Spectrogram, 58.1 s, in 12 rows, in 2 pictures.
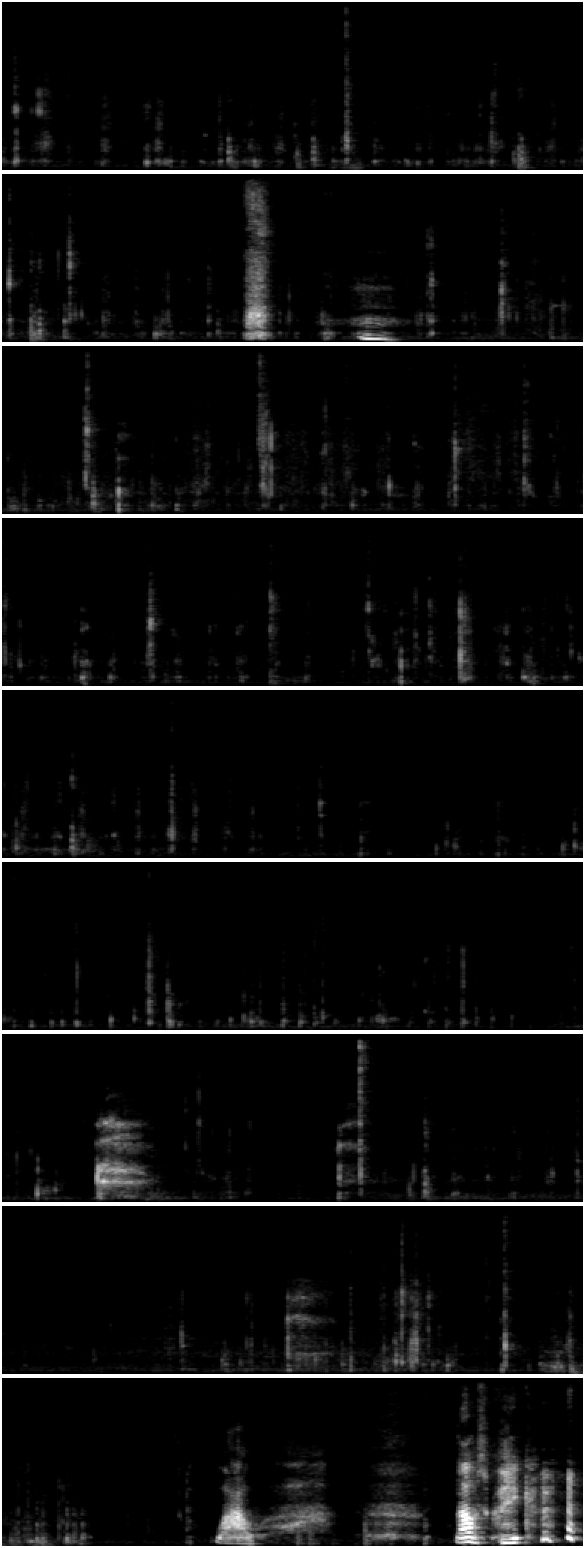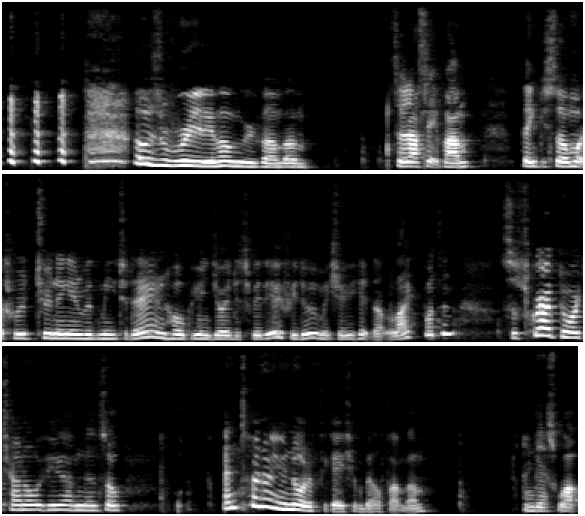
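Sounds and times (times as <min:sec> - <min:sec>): close-up chewing: 0:00.0 - 0:40.5, 0:46.3 - 0:46.8, 0:54.3 - 0:55.1.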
